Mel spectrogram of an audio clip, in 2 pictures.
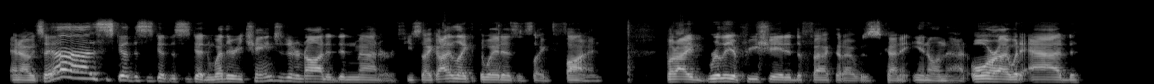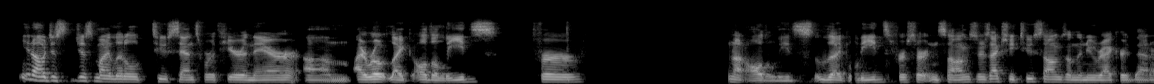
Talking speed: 240 wpm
